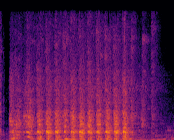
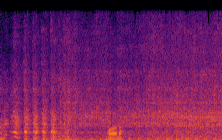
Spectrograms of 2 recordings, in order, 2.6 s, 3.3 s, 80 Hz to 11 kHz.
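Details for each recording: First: Fiat Punto 1.3 Multijet diesel after an oil change and all four filters replaced: rhythmic cranking, about seven compressions a second, that never catches; air in the new fuel filter, with gurgling heard while priming. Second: Fiat Punto 1.3 Multijet diesel, first start after fuel filter replacement and priming until no more gurgling: about a second of cranking, catches at once and settles into a steady, even diesel run; normal start.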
